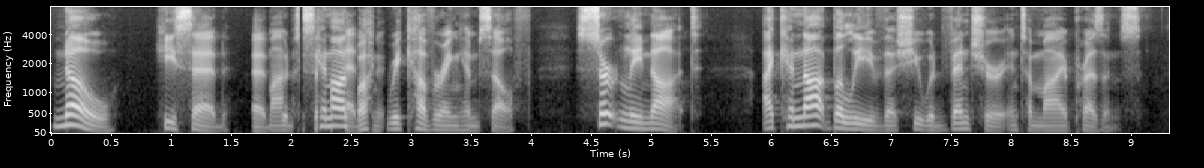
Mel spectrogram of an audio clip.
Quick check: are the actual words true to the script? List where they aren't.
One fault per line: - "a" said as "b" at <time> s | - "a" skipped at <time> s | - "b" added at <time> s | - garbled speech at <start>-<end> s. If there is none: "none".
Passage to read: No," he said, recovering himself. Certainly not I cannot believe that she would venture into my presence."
- garbled speech at 1.7-2.8 s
